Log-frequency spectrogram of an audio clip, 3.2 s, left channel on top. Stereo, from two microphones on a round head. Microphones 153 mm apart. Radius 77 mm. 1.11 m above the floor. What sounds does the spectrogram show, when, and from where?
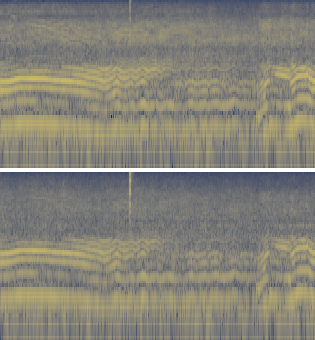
0.0 s a motorcycle: 50° left (ahead or behind); by 3.2 s 45° left (ahead or behind)
1.3 s scissors: 70° right (ahead or behind)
